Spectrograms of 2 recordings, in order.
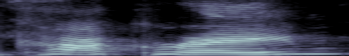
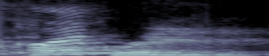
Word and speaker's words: Cochrane: Like Johnny Cochran? Yes. No, it's Cochrane.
